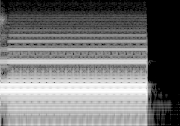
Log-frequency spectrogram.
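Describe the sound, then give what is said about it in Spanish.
A loud, steady electronic telephone ring tone sounds for about two seconds, then cuts off abruptly into silence. There is no talking. “Adoro ese sonido del teléfono.”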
